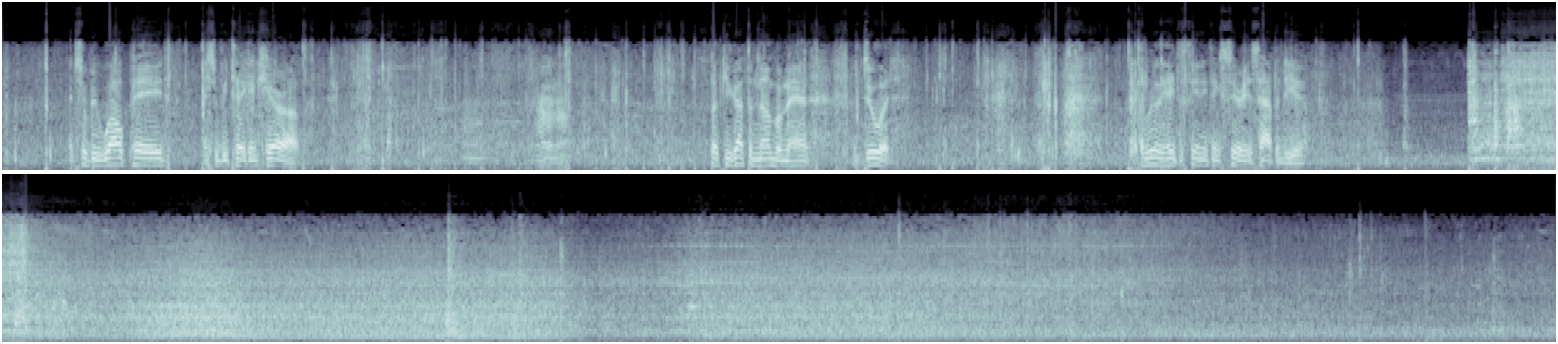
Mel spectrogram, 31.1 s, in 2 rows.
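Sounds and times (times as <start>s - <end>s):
car engine starting and running: 14.4s - 28.8s.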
